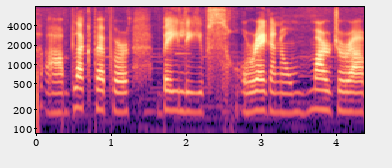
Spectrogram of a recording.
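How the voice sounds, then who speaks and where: Over music in the background, a woman with an Albanian accent speaks at a medium pitch, the sound dry and close with no echo. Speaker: cooking channel host. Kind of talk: cooking tutorial. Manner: hesitant, many fillers.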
